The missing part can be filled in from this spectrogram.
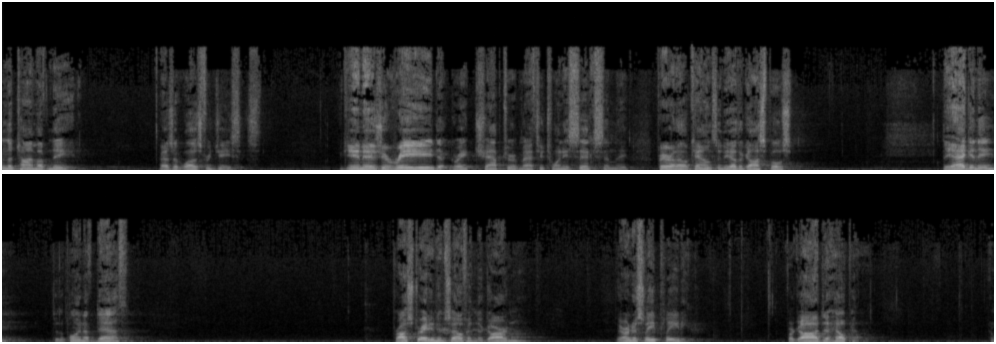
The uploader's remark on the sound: Downtown Church Of Christ Audio Sermon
